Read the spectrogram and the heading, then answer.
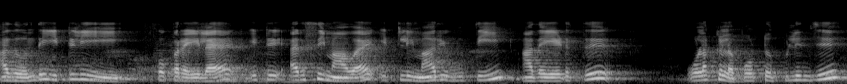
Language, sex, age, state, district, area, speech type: Tamil, female, 60+, Tamil Nadu, Tiruchirappalli, urban, spontaneous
